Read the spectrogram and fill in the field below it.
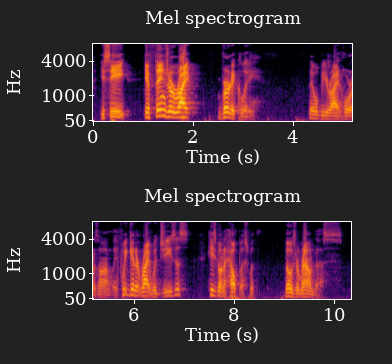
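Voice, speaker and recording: A bright, sharp tone with vocal fry, a moderate pace, long and frequent pauses, big swings in loudness and very wide pitch swings. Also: man, medium pitch for a man. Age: 50s. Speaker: pastor. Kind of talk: sermon. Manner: halting.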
